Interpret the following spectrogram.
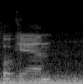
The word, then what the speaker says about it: Spokane: changing to Red I don't know why it's pronounced Spokan when it's spelled Spokane um a lot of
